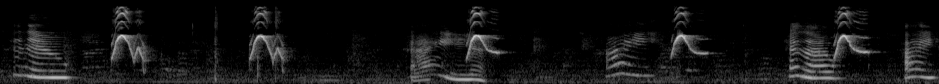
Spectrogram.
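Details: Captive rainbow lorikeet kept as a class pet, squawking constantly for attention: sharp, high, harsh squawks repeated every second or two, mixed with lower harmonic, sweeping voice-like sounds and a person talking indoors.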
